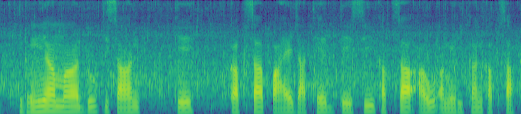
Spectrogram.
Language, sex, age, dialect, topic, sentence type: Chhattisgarhi, male, 18-24, Western/Budati/Khatahi, agriculture, statement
